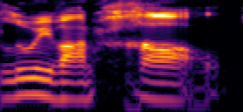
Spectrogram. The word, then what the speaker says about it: Louis van Gaal: Yeah, I think it's like, I'm pretty sure you have to like way over pronounce it to like get it. It's like Louis van Gaal is like how he likes it pronounced.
